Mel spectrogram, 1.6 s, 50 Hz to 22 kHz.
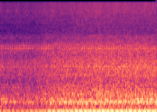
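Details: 2015 Jaguar F-Type supercharged engine, 72k miles, after hydrolock repair: smooth, steady idle settling after restart, even low drone with no misfire or stumble; engine runs clean, RPM allowed to drop before shutdown.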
